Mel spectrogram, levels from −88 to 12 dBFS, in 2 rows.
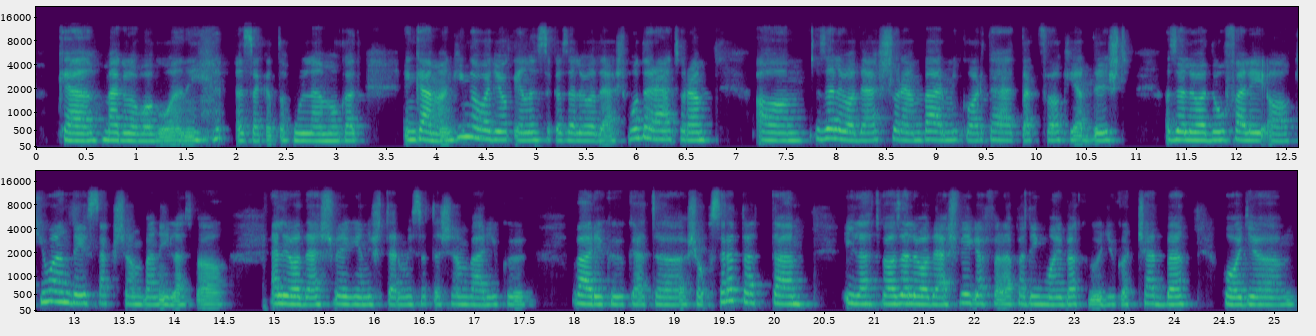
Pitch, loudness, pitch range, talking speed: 215 Hz, -23 LUFS, 210-230 Hz, 120 wpm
